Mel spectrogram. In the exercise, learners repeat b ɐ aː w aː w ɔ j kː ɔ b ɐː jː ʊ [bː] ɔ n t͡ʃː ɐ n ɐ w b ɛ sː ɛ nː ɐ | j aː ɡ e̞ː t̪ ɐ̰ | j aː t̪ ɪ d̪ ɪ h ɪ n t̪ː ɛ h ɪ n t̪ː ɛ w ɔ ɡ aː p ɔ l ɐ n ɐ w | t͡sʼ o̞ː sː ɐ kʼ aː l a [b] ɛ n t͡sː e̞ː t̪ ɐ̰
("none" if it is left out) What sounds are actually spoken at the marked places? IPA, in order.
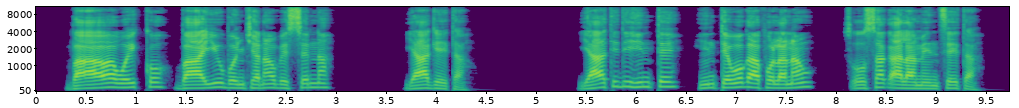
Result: b, m

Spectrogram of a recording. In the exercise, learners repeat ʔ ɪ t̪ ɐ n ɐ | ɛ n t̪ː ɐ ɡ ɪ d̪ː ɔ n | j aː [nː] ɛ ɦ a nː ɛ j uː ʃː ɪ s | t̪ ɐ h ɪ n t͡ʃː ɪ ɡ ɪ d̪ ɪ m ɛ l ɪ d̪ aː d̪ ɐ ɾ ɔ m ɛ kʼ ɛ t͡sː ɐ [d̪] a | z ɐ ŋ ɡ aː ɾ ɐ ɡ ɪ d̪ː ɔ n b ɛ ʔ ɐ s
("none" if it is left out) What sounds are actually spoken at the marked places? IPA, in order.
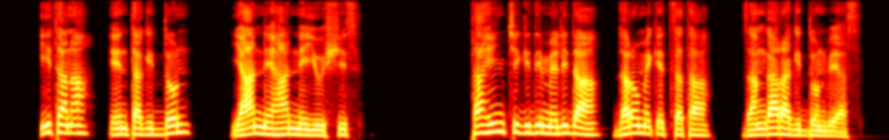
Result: nː, t̪

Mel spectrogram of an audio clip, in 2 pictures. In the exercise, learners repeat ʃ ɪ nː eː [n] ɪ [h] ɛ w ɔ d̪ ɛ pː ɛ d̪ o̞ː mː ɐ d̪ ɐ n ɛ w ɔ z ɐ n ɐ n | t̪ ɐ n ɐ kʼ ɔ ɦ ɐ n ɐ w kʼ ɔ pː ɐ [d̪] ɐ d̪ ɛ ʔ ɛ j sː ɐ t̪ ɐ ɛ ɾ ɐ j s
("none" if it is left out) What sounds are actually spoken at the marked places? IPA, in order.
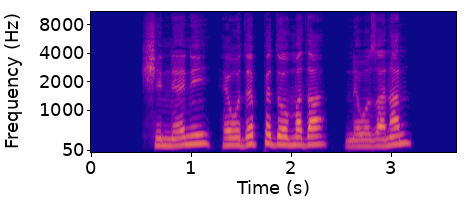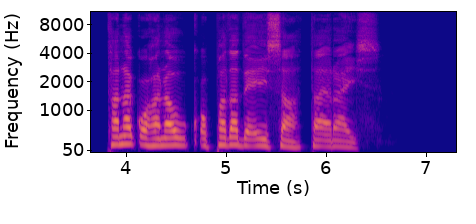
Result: n, h, d̪

